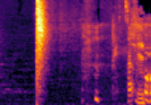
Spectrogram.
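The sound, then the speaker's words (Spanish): A single sharp, loud slap to the face in a comedy clip cracks out near the start, followed by brief vocal sounds and a short burst of voices toward the end. “la gente lo que quería era ese momento de la catarsis de la bofetada, como por ejemplo en este clip.”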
